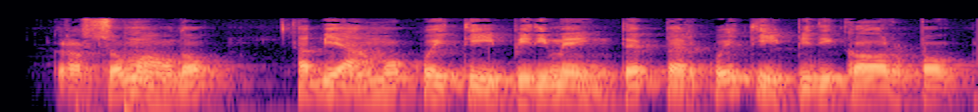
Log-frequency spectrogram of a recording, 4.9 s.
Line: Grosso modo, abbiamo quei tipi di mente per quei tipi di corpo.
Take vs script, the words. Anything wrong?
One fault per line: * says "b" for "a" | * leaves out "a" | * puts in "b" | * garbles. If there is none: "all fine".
all fine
